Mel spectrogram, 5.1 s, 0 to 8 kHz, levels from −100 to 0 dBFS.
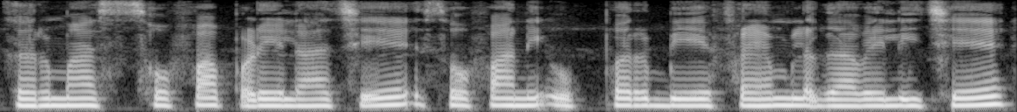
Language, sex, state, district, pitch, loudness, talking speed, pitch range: Gujarati, female, Gujarat, Valsad, 180 Hz, -13 LUFS, 130 wpm, 175-185 Hz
